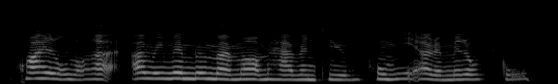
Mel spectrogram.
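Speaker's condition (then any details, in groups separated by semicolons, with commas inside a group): Cerebral palsy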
